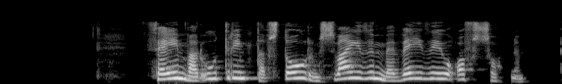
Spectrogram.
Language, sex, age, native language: Icelandic, female, 60-69, Icelandic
